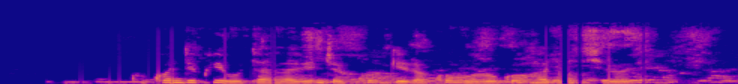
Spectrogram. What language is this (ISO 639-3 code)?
kin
